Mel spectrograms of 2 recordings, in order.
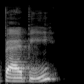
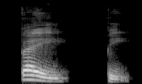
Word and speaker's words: baby: The A is at the end of the first syllable, bay, and so it can choose to say its name. We don't say babby, we say baby, baby.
